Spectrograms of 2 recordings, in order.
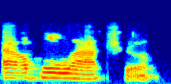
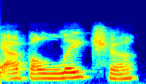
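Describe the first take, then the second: First: The middle sounds like the words 'apple at'. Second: The middle does not sound like 'apple at'. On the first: This is how the speaker's own region says it. The speaker calls it right. "I'm going to throw an apple at you. So we say Appalachia" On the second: This is how people in Pennsylvania say it. The speaker calls it wrong. "In Pennsylvania, it may in fact be Appalachia"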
